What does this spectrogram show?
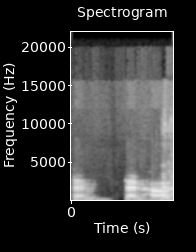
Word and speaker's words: ten Hag: Have you discussed the Ten Hag. Is that how you say it? Den Hag. So just imagine you're about to cough up a big greenie. Yeah, give it one of those.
